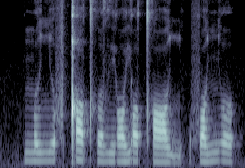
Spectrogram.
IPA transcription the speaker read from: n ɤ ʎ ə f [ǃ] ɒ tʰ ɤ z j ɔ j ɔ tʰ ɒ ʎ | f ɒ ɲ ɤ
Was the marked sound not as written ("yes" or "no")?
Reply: no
